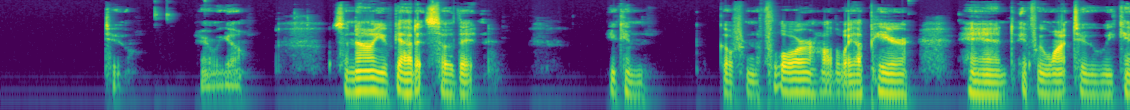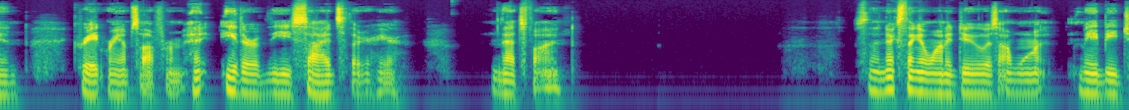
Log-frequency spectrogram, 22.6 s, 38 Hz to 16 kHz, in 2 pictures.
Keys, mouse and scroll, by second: 1.5 click, 2.0-4.6 middle drag, 9.0 click, 15.1 scroll down 2, 15.6 scroll up 2, 15.8-22.5 middle drag.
